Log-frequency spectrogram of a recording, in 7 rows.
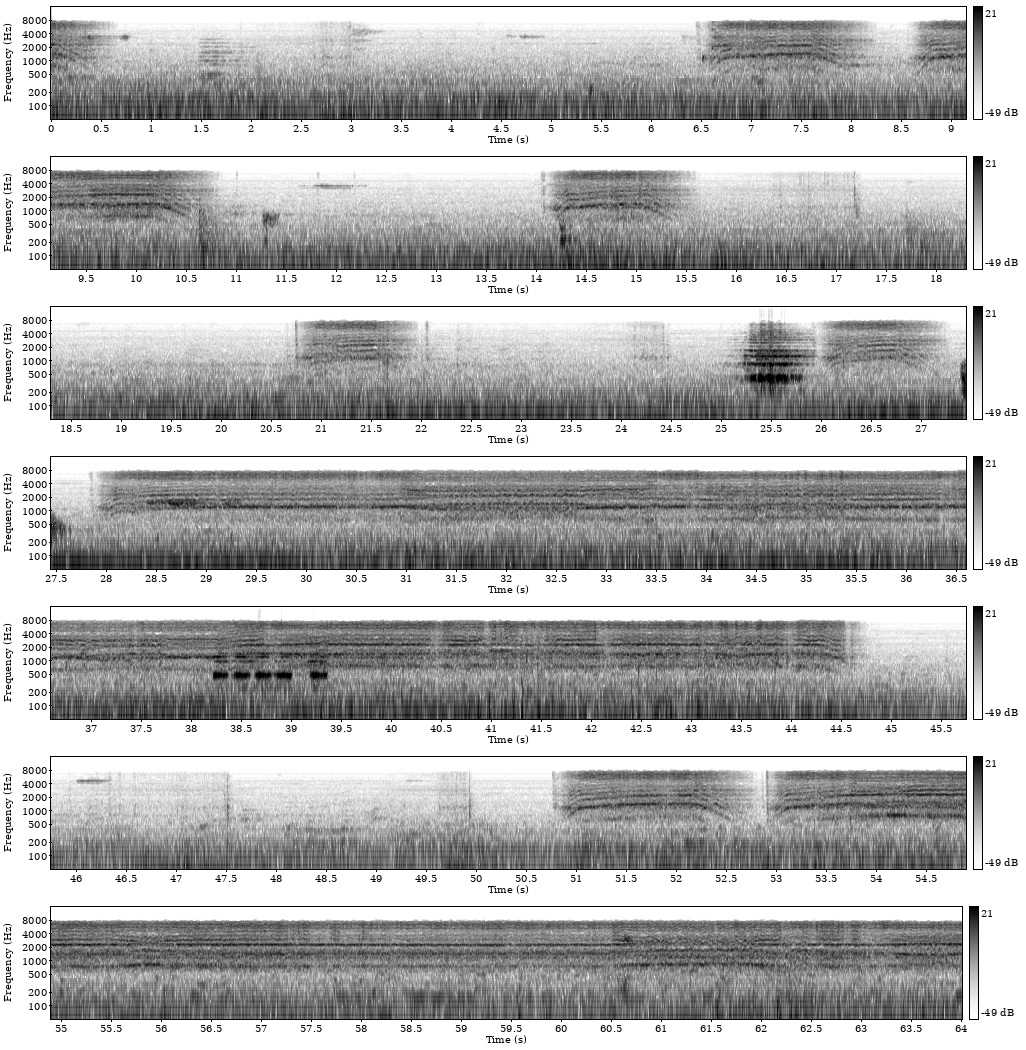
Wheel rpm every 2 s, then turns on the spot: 20, 0, 0, 90, 110, 30, 0, 70, 0, 0, 50, 0, 0, 50, 140, 160, 160, 160, 160, 190, 200, 200, 40, 10, 0, 80, 110, 200, 200, 200, 200, 200.
44-46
